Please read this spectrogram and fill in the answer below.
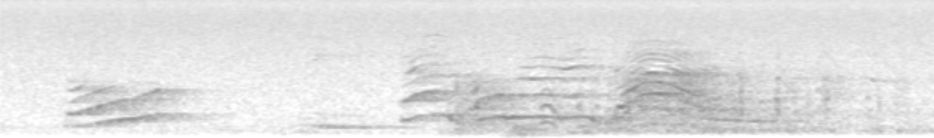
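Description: Children's voices wailing: one rising cry about half a second in, then several overlapping, drawn-out wails from about three seconds in.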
